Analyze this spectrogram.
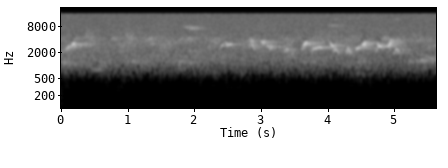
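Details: A Red-billed leiothrix, an invasive species, sings in Akigase Park, Saitama, Japan, in a recording about 20 years old: a quick, bright warbling phrase of rising and falling whistled notes, tumbling along for about three seconds after a lone opening chirp.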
